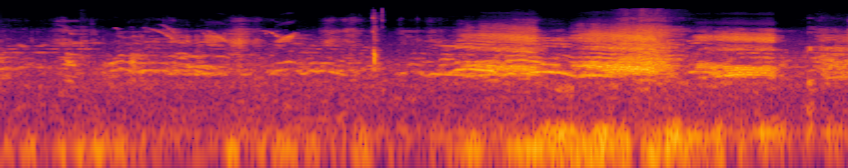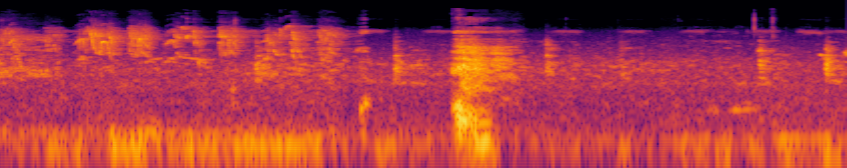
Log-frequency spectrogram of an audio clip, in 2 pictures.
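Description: Several birds calling, their calls overlapping, loudest about three to five seconds in. One short, loud sound stands out about eight seconds in.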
